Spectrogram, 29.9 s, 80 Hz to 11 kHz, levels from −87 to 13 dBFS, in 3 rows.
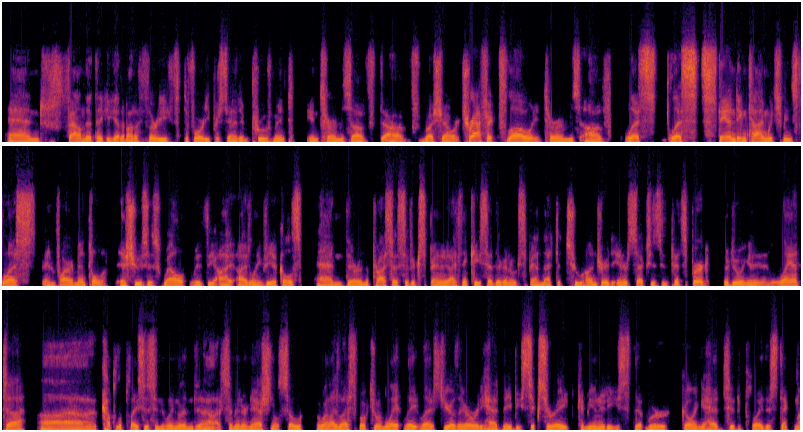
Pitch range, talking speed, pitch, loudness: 115-130 Hz, 210 wpm, 125 Hz, -16 LUFS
